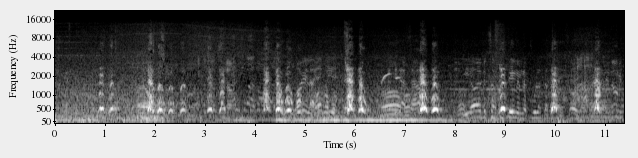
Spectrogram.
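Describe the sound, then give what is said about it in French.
A dog barks repeatedly in sharp, irregular bursts, mixed with yips and whiny sounds, while voices murmur in the background and a low steady hum runs underneath. “Il dit le chien n'aime pas les Français parce que les Français leur ont pris leur maison, parce que c'est les Français qui ont acheté toutes les maisons de Tel Aviv.”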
